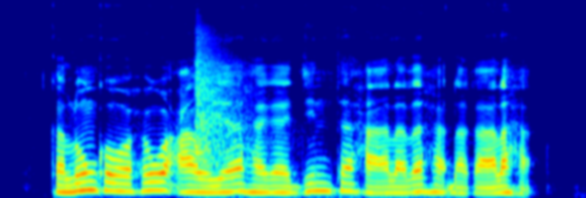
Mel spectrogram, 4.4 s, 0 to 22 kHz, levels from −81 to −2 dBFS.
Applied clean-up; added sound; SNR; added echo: none; Clapping; 17 dB; none.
